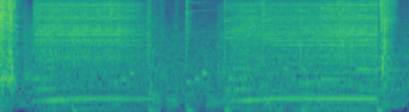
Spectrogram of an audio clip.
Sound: clank; mechanical whirring

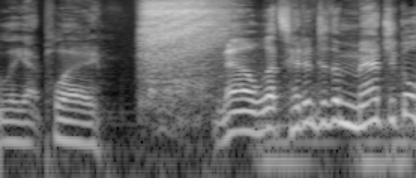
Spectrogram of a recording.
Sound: sniff

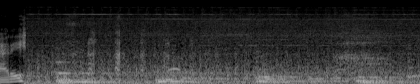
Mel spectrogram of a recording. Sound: laughs

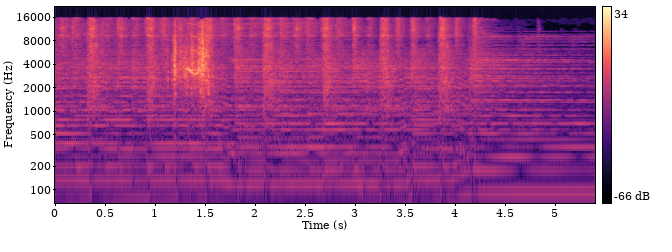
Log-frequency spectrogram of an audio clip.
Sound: upbeat music; camera clicks

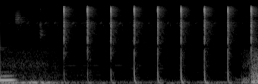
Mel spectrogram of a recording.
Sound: gas stove clicking

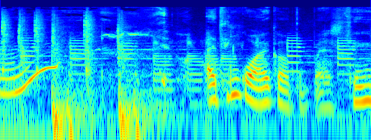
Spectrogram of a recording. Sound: screeches

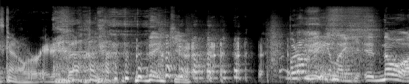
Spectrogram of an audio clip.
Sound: laughter

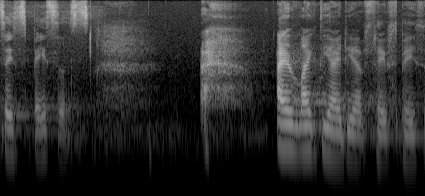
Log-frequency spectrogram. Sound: sighing

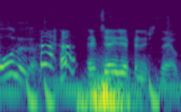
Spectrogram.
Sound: Jimmy laughing

